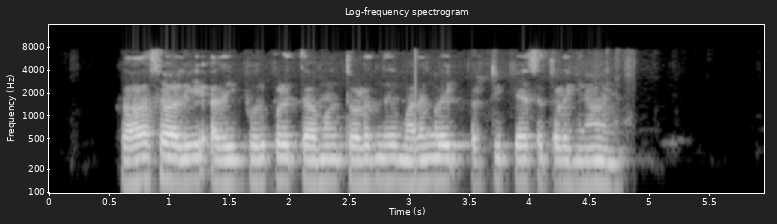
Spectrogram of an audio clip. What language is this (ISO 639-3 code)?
tam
